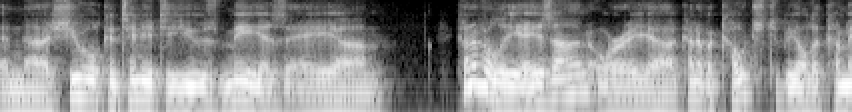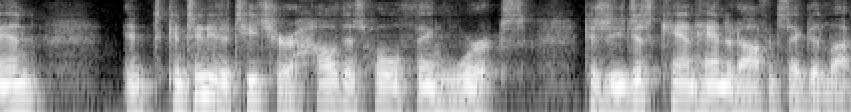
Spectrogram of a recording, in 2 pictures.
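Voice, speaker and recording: A man with a plain, everyday voice speaks at a moderate pace in a medium pitch, with ordinary pitch variation. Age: 60s. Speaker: leadership coach and entrepreneur. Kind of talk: podcast interview.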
